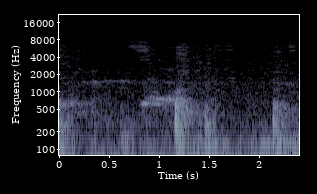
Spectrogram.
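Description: Marker pen squeaking faintly on a whiteboard while words are written, with a short squeal a little under a second in followed by two quick strokes.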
